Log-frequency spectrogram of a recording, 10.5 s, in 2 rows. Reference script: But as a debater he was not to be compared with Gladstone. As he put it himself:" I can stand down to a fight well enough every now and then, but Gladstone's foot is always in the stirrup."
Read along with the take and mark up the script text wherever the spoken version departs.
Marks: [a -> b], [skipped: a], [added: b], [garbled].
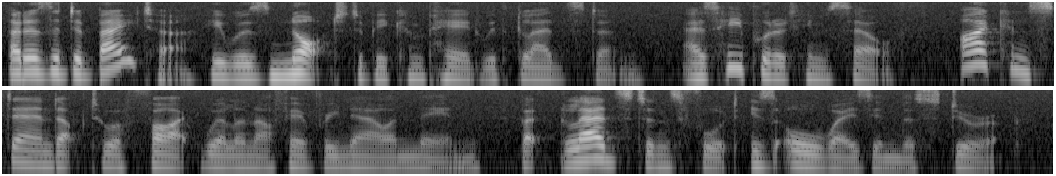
But as a debater he was not to be compared with Gladstone. As he put it himself:" I can stand [down -> up] to a fight well enough every now and then, but Gladstone's foot is always in the stirrup."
